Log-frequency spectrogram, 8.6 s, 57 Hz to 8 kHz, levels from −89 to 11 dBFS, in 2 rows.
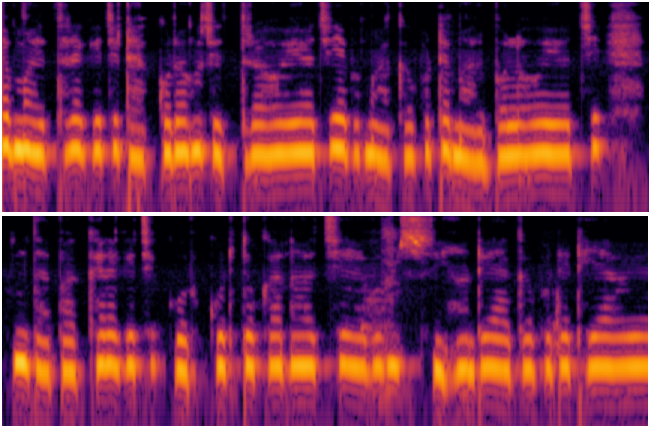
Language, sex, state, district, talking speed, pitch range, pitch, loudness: Odia, female, Odisha, Khordha, 200 wpm, 220-235 Hz, 230 Hz, -15 LUFS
